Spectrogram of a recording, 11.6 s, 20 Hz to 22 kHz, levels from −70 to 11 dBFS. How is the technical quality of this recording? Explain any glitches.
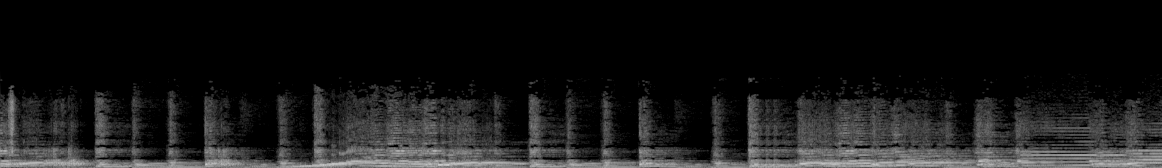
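The recording is held back by plainly audible lossy coding throughout and a single stutter near the end.

Across the whole clip the treble is cut off and the high detail swirls and chirps, most plainly on bright, noisy sounds. This is likely MP3 compression at a low rate, consistent with about 64 kbps. The encoder ran short of bits, dropped everything above a fixed frequency, and let weak frequency lines switch on and off from frame to frame. That gives the watery, metallic texture. Unlike plain low-pass filtering, it moves and sparkles instead of sounding evenly dull.

At 7.64 s, running to 7.80 s, repeated frames occur. A block of about 78 ms plays twice more than it should, a quick stutter. The duplicated compressed data, which fits a run of a few MP3 frames, adds roughly 157 ms to the clip's length. A dropout would remove sound, and a buffer underrun would leave silence or a repeated tiny fragment. 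This fault repeats a longer, intact chunk of audio.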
